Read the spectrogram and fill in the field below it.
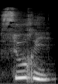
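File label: "souris", French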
